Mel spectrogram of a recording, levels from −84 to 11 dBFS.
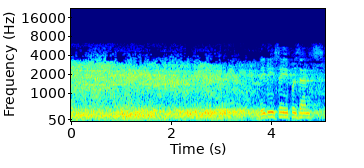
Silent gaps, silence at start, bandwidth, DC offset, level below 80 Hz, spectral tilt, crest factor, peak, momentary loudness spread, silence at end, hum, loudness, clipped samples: none; 0 s; 6.2 kHz; under 0.1%; -40 dBFS; -8.5 dB/octave; 12 dB; -8 dBFS; 4 LU; 0 s; none; -20 LUFS; under 0.1%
